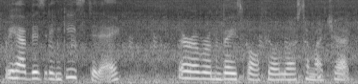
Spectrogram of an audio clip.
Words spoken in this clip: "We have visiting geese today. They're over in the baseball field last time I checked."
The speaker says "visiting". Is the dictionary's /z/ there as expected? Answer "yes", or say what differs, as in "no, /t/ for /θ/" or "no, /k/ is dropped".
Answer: yes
